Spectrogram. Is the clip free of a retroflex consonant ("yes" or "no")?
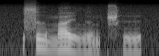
no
